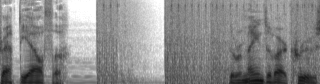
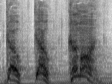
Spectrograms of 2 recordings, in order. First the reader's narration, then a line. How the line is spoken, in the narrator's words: she shouted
